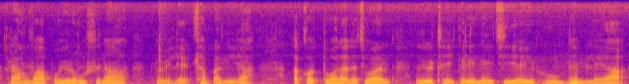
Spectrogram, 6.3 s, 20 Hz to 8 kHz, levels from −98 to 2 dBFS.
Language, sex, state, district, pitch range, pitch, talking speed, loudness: Mizo, male, Mizoram, Aizawl, 110-125 Hz, 120 Hz, 255 wpm, -20 LUFS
